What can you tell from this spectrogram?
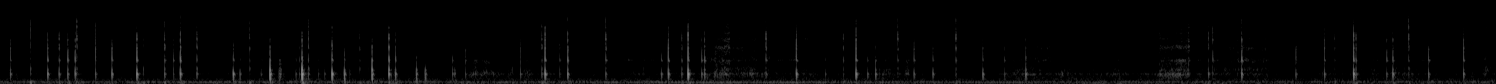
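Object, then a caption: Small printed cardboard box. Long white acrylic nails tap and scratch the top of a small white printed Kiara Sky cardboard product box. Rapid, quiet, dry clicking taps with almost no ring come over a faint low hum, with brief bright scratching bursts around 7 and 12 seconds.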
